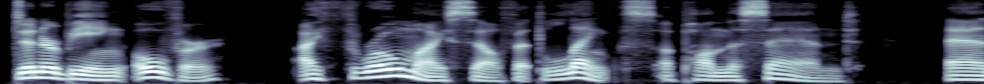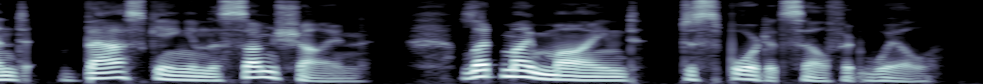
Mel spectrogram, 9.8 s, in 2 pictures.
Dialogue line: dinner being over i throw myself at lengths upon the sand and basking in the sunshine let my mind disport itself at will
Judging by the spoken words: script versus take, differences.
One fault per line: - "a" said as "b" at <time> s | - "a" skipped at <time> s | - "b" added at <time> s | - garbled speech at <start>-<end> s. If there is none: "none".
none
